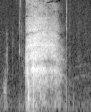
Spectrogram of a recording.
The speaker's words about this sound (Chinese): 刚刚那个是给我先喝酒发出来的声音。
